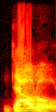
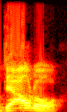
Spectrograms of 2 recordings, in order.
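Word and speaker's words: Dowdle: Uh Rico Dao, right? Yeah. Yep. Rico, I keep getting his name wrong. Rico Dao, I feel like, will be the difference maker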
